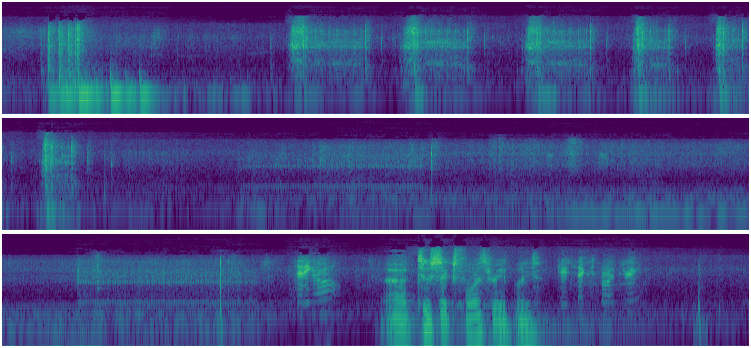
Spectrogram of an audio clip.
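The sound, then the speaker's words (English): A telephone on a kitchen table is dialed to call in to the crime lab: several quick bursts of mechanical clicking, then a steady humming line tone, with a short burst of voice near the end. “I want to call in anyway. Do they have a phone here?”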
